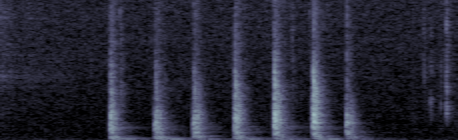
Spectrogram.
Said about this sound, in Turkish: Baba kapı çalınıyor.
